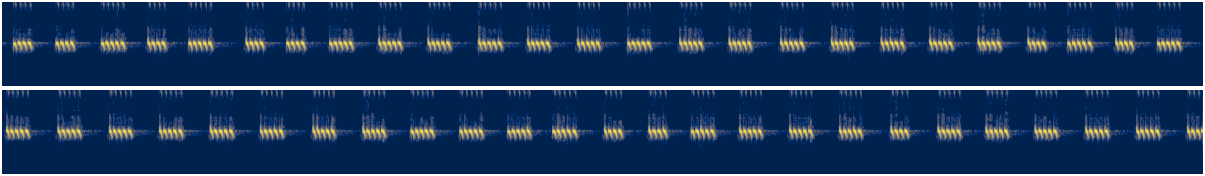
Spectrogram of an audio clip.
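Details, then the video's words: A male cricket chirps on a summer evening in a fast, even rhythm of about four piercing pulses per second; nothing else is heard. "Cricket Chirping Sound Effect"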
